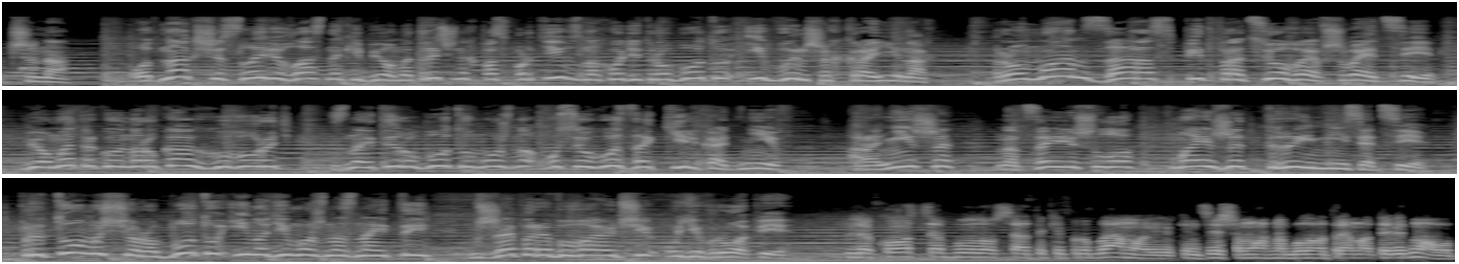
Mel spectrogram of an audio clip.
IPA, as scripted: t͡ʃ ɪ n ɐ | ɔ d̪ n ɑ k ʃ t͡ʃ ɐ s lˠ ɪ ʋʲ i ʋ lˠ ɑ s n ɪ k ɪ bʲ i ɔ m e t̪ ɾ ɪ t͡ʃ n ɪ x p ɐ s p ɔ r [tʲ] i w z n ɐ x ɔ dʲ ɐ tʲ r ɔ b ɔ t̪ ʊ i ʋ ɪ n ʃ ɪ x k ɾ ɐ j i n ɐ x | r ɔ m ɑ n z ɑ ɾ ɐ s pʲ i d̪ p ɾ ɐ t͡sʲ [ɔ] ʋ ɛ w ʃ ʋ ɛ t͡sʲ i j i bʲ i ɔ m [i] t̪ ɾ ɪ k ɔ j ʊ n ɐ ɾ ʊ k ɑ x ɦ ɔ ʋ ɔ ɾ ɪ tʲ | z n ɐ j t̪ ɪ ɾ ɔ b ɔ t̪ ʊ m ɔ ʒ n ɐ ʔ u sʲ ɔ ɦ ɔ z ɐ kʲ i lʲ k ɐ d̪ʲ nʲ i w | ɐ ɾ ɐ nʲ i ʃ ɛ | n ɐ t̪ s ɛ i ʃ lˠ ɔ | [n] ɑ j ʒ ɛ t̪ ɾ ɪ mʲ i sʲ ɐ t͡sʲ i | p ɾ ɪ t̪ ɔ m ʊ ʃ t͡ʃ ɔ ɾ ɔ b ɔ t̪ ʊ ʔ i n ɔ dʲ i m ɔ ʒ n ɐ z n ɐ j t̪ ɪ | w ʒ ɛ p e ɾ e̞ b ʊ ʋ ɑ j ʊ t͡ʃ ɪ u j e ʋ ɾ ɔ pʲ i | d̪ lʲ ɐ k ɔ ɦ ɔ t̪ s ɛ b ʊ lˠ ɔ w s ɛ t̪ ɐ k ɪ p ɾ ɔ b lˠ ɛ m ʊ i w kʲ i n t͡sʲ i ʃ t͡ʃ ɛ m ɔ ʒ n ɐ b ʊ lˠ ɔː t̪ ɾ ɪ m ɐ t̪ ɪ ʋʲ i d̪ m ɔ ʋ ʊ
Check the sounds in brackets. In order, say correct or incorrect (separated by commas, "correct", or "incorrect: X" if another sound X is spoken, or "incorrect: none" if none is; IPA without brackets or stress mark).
correct, correct, incorrect: ɛ, incorrect: m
